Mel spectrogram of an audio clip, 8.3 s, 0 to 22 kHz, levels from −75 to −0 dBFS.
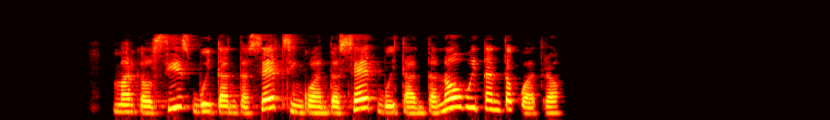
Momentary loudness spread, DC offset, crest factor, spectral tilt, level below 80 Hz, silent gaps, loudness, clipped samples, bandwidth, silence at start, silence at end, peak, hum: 7 LU; under 0.1%; 20 dB; -3.5 dB/octave; -66 dBFS; none; -18 LUFS; under 0.1%; 8 kHz; 1.15 s; 2.7 s; 0 dBFS; none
